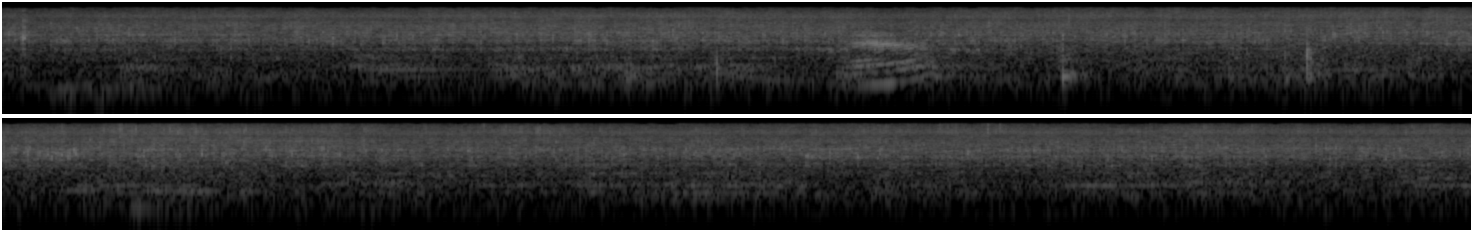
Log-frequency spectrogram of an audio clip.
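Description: Horse mackerel frying in hot oil in a wok, a steady sizzling hiss throughout. About three seconds in, a short rising squeak cuts through.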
